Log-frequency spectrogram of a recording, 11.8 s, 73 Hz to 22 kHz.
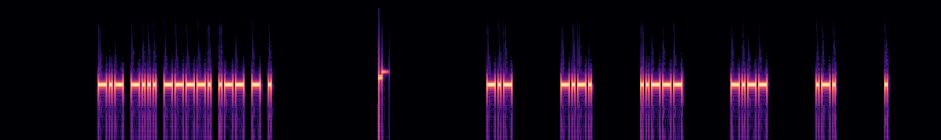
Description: Morse code, heard as a keyed tone, about 36 wpm, spaced as for 18 wpm, 700 Hz. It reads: KB9WTE KC2YRE
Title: USA Call Signs - 6 Characters - 6x Character Spacing - 35wpm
